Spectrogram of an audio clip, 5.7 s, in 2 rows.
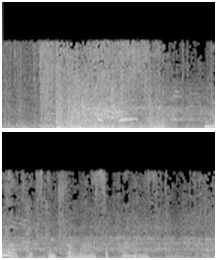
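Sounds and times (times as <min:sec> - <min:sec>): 
grenade explosion in the hold of a warship: 0:00.5 - 0:02.3
speech: 0:02.7 - 0:05.1.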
